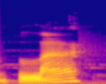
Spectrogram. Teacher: the K is nearly silent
